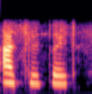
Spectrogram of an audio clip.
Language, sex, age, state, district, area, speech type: Kashmiri, female, 18-30, Jammu and Kashmir, Ganderbal, rural, conversation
